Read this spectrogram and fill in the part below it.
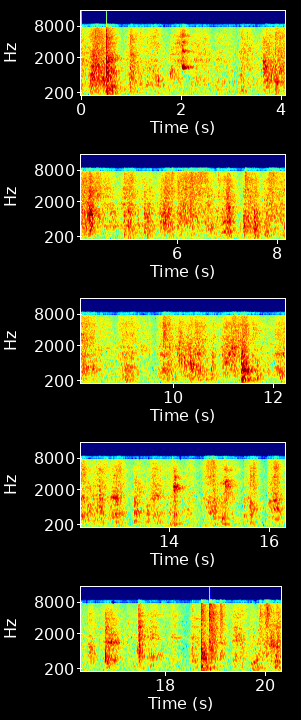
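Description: Men breathe heavily and grunt while wrestling.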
